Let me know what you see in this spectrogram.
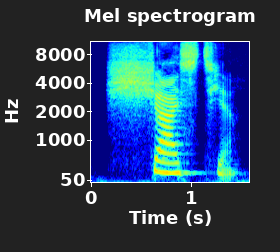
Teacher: We pronounce s-ch like sh.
